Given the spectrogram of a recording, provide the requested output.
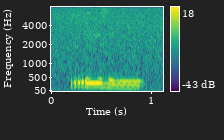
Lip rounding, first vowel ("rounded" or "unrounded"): unrounded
